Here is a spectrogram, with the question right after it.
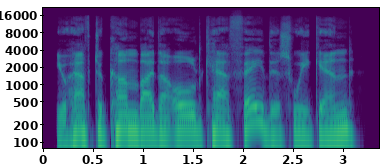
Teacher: has a fairly normal falling pattern because it's a statement, almost like a gentle order wrapped in friendliness.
